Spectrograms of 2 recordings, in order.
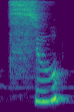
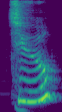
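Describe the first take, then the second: First: It starts with a ts sound. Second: It starts with a plain t sound. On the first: The speaker calls it wrong. "not tsu" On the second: The speaker calls it right. "You've got tu"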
